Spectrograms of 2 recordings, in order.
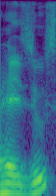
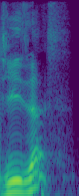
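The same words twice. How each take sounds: First: The name is said the Spanish way. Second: The name is said the English way.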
